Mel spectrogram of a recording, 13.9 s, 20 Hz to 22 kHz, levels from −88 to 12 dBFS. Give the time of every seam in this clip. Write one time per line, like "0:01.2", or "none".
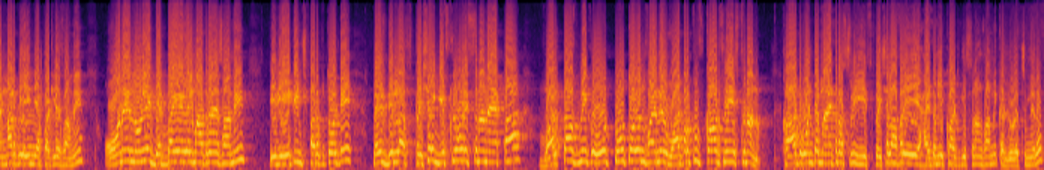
0:10.4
